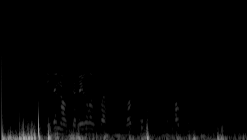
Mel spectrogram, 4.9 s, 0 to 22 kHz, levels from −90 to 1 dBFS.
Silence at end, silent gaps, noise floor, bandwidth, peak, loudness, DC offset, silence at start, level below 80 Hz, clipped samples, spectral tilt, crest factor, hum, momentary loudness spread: 0.45 s; none; -73 dBFS; 3.9 kHz; -22 dBFS; -46 LUFS; under 0.1%; 0.05 s; -48 dBFS; under 0.1%; -10 dB/octave; 24 dB; none; 23 LU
